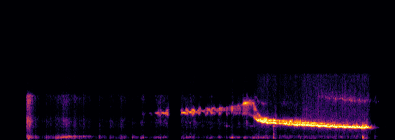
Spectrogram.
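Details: Underwater recording of a bearded seal: a high, warbling whistle slides downward in a long swirling sweep over low pulsing groans.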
